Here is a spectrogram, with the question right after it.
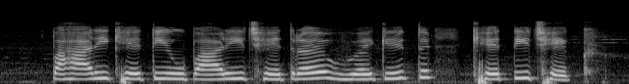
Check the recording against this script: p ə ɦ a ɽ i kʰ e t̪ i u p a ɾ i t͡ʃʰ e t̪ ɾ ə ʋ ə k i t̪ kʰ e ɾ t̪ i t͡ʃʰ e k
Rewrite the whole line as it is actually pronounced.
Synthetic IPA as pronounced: p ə ɦ a ɾ i kʰ e t̪ i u p a ɾ i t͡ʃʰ e t̪ ɾ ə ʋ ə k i t̪ kʰ e t̪ i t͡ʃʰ e k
